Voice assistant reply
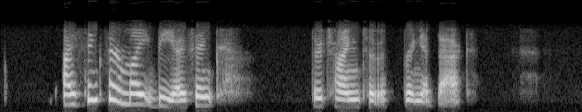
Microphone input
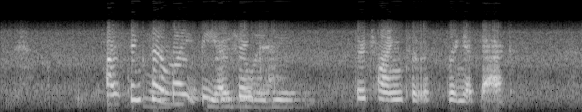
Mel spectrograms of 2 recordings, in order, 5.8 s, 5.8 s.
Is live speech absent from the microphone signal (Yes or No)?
No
